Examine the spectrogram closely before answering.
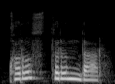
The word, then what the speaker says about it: құрастырыңдар: Давай напомню, как читается буква «н» с хвостиком. Произнося обычную русскую букву «н», мы кончиком языка тянемся к верхнему небу, но не дотягиваясь, ее произносим. И у нас получается звук «н». И в итоге у нас «құрастырыңдар».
